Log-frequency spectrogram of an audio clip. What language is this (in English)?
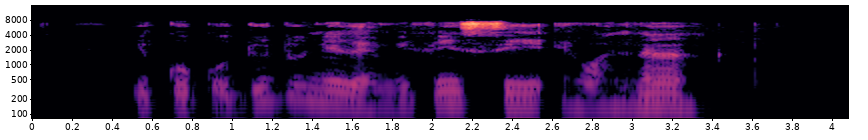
Yoruba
